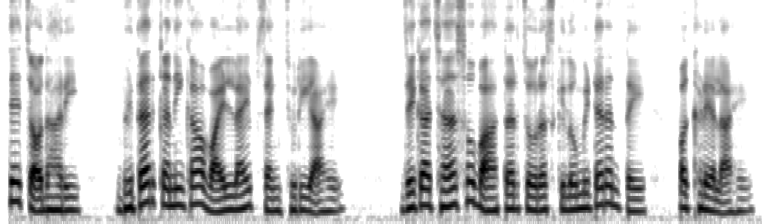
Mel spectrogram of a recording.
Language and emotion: Sindhi, neutral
